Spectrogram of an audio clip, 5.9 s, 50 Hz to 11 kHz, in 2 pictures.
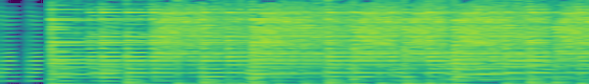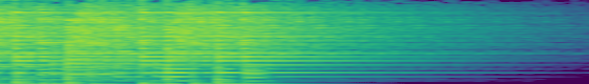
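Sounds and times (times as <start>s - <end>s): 
Cifteteli dance music intro: 0.3s - 4.7s.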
